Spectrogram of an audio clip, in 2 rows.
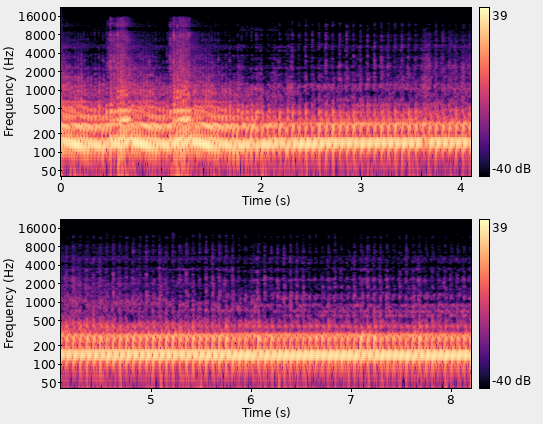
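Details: Yamaha Vega R bored up with oversize 450 Kawasaki Kaze piston and higher compression, after replacing the conrod: a couple of quick blips, then a smooth even hum with a steady low note, no knocking or rattle; smoking cured, rough sound normal.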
